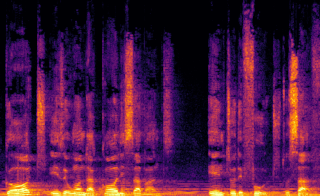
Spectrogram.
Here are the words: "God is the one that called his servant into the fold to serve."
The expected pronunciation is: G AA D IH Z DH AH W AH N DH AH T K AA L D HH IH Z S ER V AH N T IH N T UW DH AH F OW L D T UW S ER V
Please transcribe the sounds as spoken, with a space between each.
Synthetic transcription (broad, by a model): G AA D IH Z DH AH W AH N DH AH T K AA L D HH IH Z S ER V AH N T IH N T UW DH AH F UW D T UW S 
